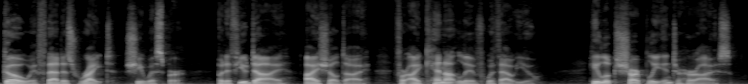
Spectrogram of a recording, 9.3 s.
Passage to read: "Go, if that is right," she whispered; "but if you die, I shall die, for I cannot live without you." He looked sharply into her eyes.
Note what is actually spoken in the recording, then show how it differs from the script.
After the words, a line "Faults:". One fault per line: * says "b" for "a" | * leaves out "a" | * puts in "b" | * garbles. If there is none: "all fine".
"Go, if that is right," she whisper; "but if you die, I shall die, for I cannot live without you." He looked sharply into her eyes.
Faults:
* says "whisper" for "whispered"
